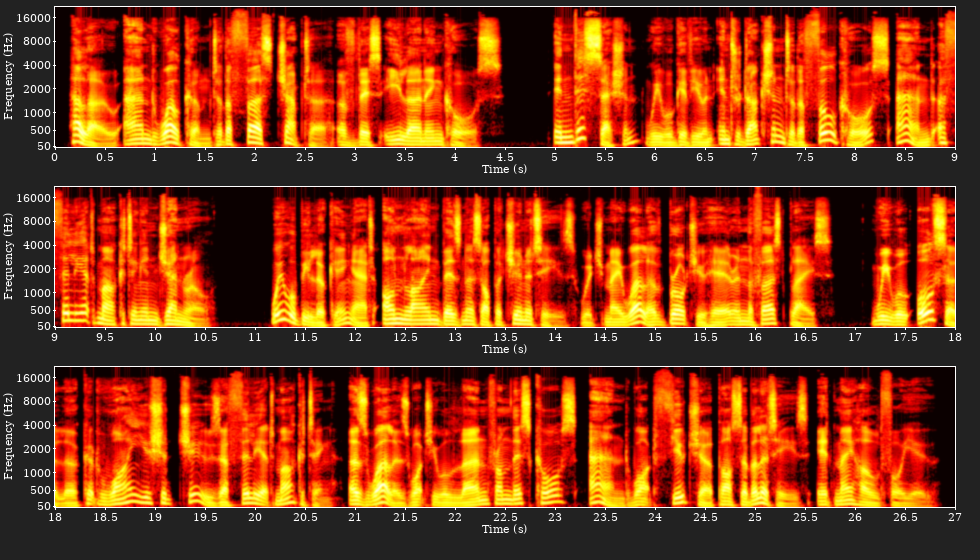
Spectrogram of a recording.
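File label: British elearning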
